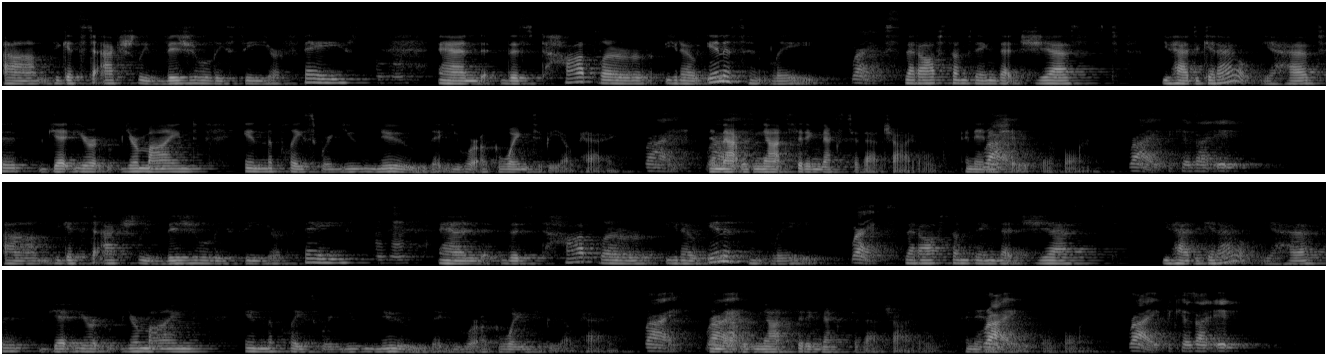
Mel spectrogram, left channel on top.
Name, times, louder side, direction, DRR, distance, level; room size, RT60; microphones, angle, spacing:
voice 1, 0.0-3.5 3.9-8.2 9.0-10.7 11.6-19.4 20.3-21.6 21.9-22.6 22.9-23.2 23.9-24.0, left 3 dB, 85° left, 11 dB, 0.7 m, -38 dB
voice 2, 3.7-4.1 8.5-8.7 19.7-20.6 23.0-23.4 24.5-25.5, right 4 dB, 45° right, 6 dB, 0.9 m, -38 dB
11.5 x 6.9 x 5.0 m, 1.1 s
head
